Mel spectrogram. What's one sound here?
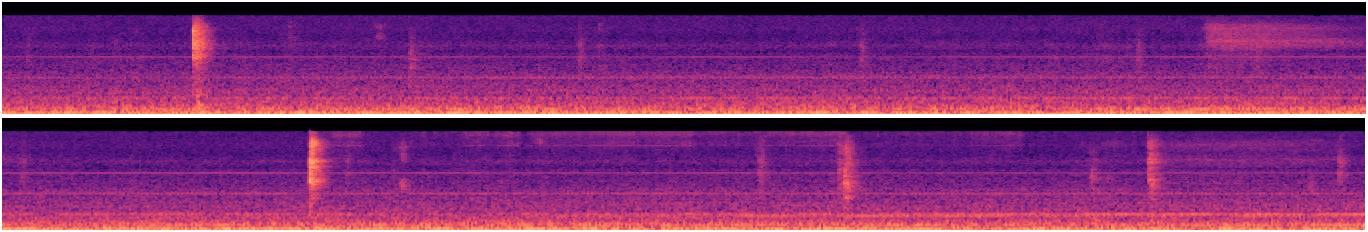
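Train wheels click now and then over rail joints.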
